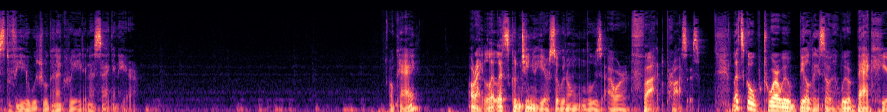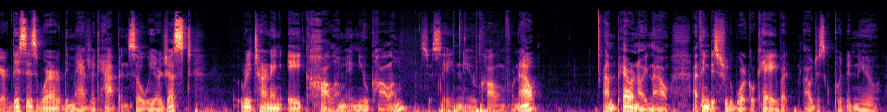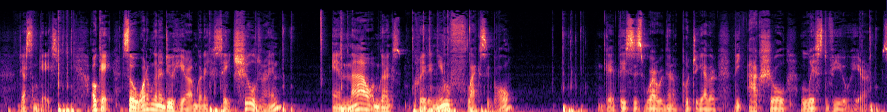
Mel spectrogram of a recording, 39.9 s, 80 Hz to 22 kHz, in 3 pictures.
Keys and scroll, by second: 30.5 Return, 39.7 Return.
